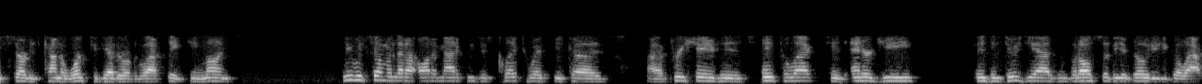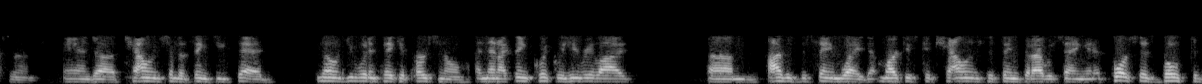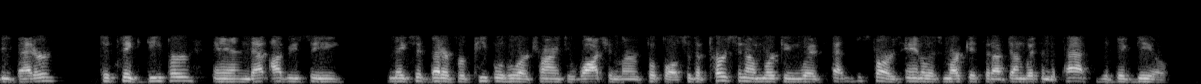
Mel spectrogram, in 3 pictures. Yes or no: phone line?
yes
